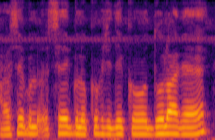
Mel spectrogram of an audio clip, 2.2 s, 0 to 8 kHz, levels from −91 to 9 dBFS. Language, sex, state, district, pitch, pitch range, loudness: Chakma, male, Tripura, West Tripura, 145 Hz, 140-155 Hz, -15 LUFS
